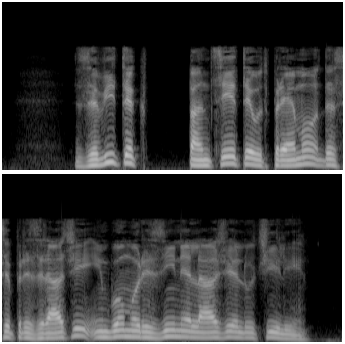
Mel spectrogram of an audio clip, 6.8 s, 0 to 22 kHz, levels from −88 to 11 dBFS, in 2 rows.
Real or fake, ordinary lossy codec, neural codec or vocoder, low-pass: real; AAC, 48 kbps; none; 7.2 kHz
